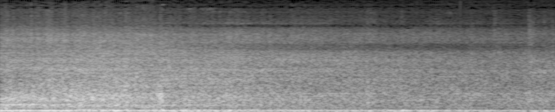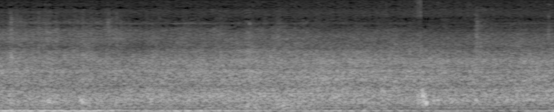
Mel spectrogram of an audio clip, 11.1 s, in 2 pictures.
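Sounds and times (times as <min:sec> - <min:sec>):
train coaches rumbling on track: 0:00.0 - 0:11.0.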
